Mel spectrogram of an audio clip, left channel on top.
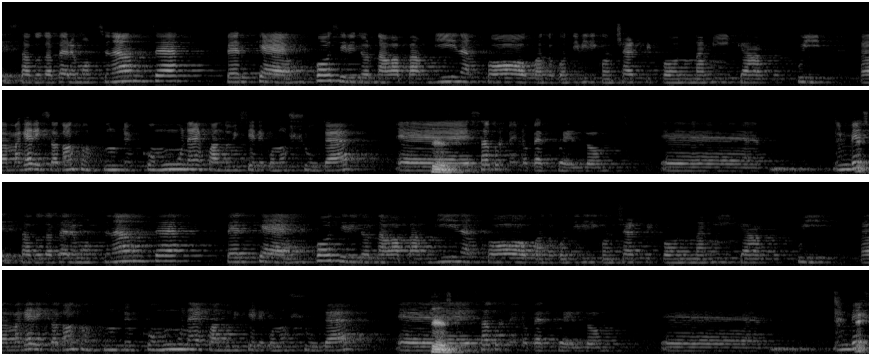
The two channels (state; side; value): normal; both; correlation 0.05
